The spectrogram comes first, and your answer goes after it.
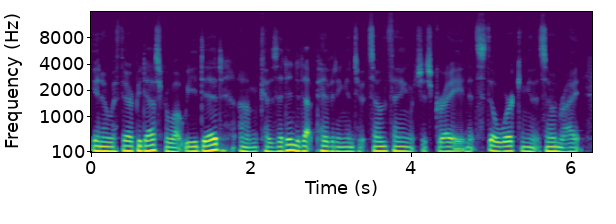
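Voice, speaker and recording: Medium in pitch, a man speaks at a very fast pace. His tone is dark and mellow, and the background is quiet. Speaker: podcast host and business coach. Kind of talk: solo podcast monologue. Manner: casual with many fillers.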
